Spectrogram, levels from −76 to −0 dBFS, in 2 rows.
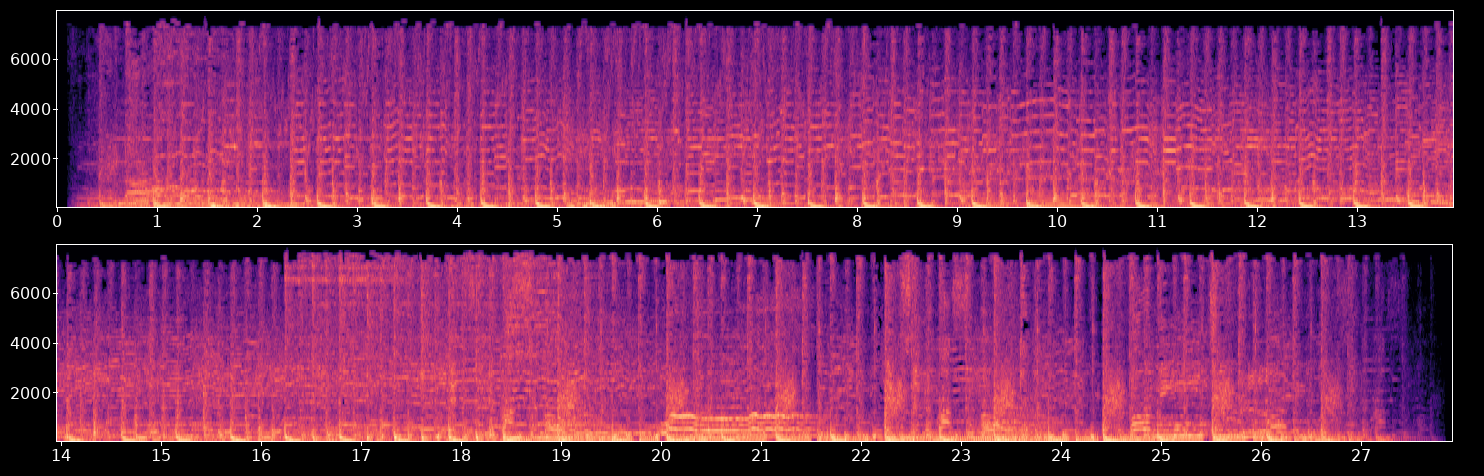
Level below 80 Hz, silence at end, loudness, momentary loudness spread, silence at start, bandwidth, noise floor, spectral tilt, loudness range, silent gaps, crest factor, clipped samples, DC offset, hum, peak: -22 dBFS; 0.3 s; -15 LUFS; 6 LU; 0.2 s; 8 kHz; -39 dBFS; -5 dB/octave; 4 LU; none; 14 dB; under 0.1%; under 0.1%; none; 0 dBFS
